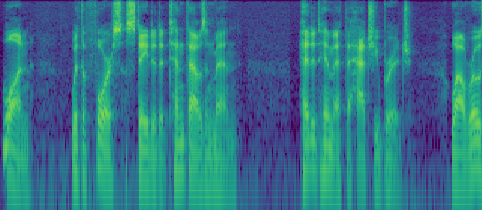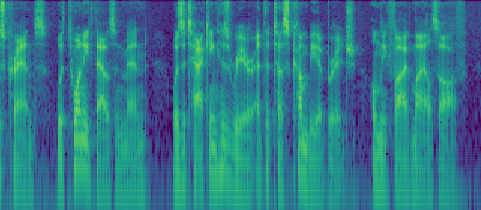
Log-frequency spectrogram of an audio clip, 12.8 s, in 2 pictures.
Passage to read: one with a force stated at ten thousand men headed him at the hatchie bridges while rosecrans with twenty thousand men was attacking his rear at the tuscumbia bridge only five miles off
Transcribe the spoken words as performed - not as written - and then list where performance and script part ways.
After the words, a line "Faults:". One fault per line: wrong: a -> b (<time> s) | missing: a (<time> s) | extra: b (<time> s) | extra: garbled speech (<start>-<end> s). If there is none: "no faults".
one with a force stated at ten thousand men headed him at the hatchie bridge while rosecrans with twenty thousand men was attacking his rear at the tuscumbia bridge only five miles off
Faults:
wrong: bridges -> bridge (5.1 s)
